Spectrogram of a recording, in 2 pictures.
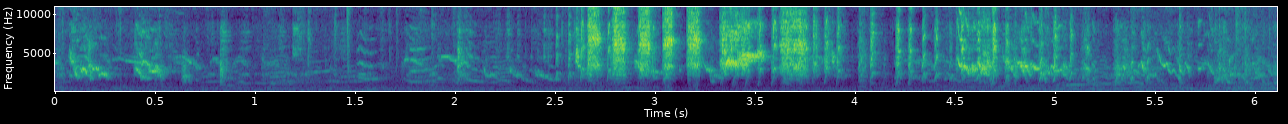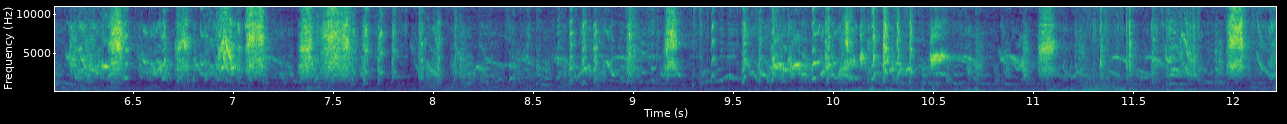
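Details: Budgies of a breeding pair chirping and chattering in dense, fast rattling notes, louder from the third second on, with a low rumbling noise near the end.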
